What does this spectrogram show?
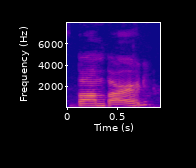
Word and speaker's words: bombard: um exceptions crumble dumbo like when the B is in the second syllable you don't usually say Dumbo but that's the title of a Disney film bombard combine crumble so if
